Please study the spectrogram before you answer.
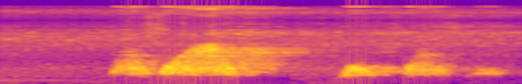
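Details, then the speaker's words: Handheld Doppler over a vein in a foot vascular assessment OSCE, calf squeezed to activate the venous pump: two low whooshing surges that swell then fade, blood returning; normal venous augmentation signal. "we squeeze you can hear that blood return"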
